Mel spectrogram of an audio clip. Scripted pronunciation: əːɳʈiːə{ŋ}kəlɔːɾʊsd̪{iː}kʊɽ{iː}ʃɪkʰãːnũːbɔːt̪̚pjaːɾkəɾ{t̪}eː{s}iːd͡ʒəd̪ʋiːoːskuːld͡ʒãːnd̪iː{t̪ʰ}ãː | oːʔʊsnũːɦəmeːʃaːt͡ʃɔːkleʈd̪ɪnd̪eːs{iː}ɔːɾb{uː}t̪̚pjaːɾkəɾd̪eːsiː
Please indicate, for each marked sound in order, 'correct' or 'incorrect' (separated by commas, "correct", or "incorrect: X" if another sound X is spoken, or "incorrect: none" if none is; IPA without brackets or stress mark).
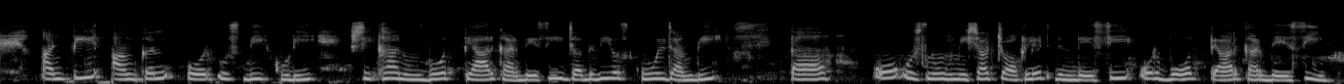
correct, correct, correct, incorrect: d̪, correct, incorrect: t̪, correct, incorrect: ɔː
